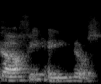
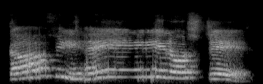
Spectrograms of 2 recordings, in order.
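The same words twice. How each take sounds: First: It is said plainly, without extra emphasis. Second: It is said with strong, exaggerated emphasis.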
